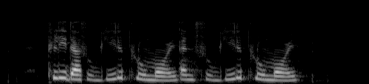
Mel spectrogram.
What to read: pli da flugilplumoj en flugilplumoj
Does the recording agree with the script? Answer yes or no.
yes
